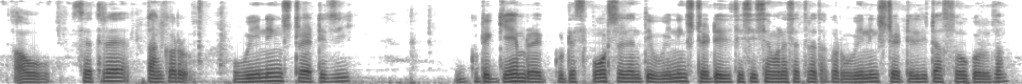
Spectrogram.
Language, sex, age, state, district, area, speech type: Odia, male, 18-30, Odisha, Subarnapur, urban, spontaneous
